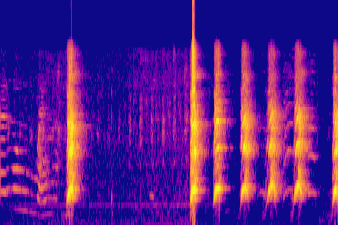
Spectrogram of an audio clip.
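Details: A young female Belgian Malinois barking repeatedly while another dog uses calming signals; loud harsh barks roughly every half second in a steady run, preceded by softer whines and whimpers.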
